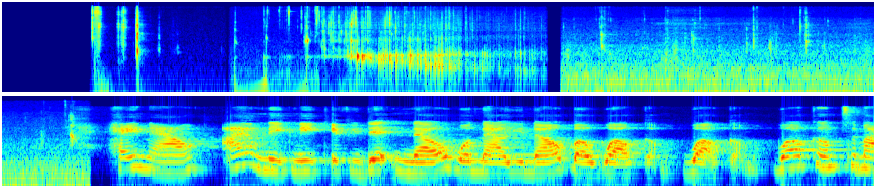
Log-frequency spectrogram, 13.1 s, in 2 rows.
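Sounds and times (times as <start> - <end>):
crunching bites: 0.7 - 6.2
wet chewing and mouth smacking: 4.4 - 7.2.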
